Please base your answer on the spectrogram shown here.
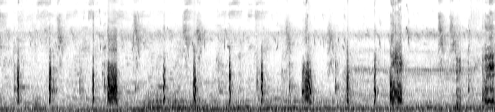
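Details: Domestic chickens with chicks on their first day after hatching; short low clucks and soft noisy bursts scattered every second or so, some louder squawky notes, with a steady low hum beneath.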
